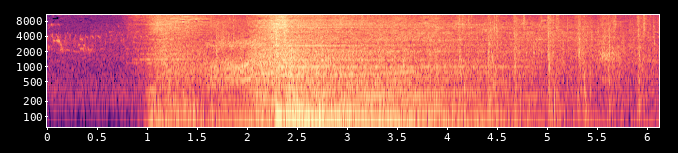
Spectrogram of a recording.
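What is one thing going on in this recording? A deep booming chime swells and slowly fades.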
